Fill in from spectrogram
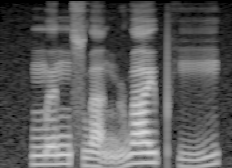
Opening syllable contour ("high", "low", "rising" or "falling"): high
